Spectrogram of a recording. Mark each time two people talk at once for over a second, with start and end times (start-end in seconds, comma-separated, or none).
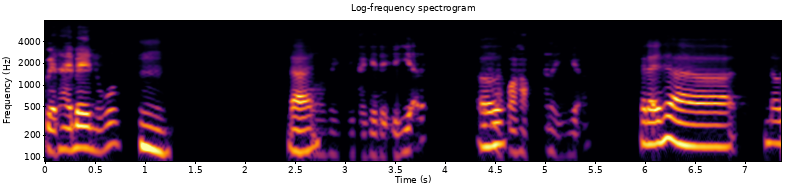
none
